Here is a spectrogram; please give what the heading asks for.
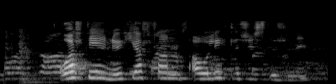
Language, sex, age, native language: Icelandic, male, 11, Icelandic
